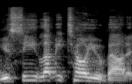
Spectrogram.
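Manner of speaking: ordinary talk, nothing marked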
